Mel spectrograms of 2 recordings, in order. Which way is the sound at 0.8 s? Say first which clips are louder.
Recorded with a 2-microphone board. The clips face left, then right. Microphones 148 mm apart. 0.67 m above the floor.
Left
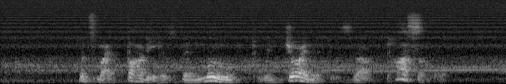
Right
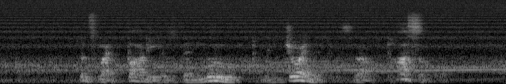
Left 5 dB; 75° left (ahead or behind).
